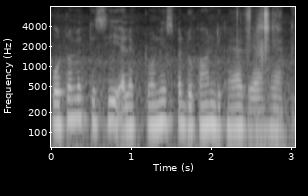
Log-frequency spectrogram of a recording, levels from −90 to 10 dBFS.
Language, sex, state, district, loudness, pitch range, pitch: Hindi, male, Arunachal Pradesh, Lower Dibang Valley, -21 LUFS, 120-140 Hz, 130 Hz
